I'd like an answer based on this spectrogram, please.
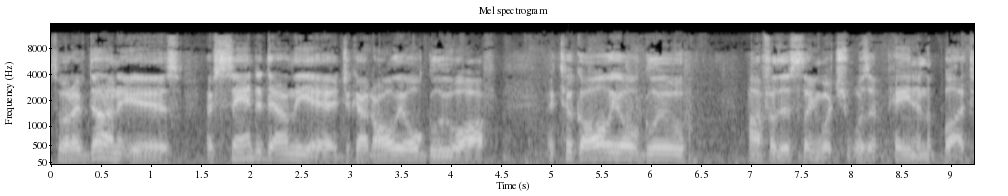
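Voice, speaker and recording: Male voice at medium pitch with lively intonation, moderate pace and very even loudness, music in the background. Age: 60s. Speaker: sailing vlogger living aboard a boat. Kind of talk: casual vlog talk to camera.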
